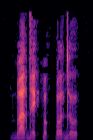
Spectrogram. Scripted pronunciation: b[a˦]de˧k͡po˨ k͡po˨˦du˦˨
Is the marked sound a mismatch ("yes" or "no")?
no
